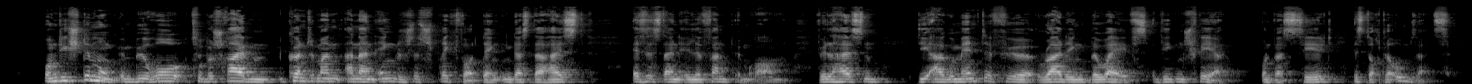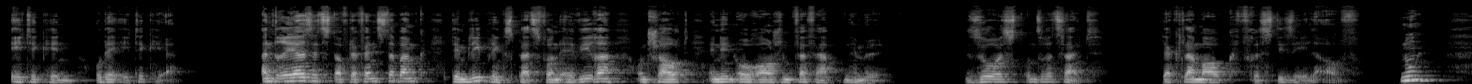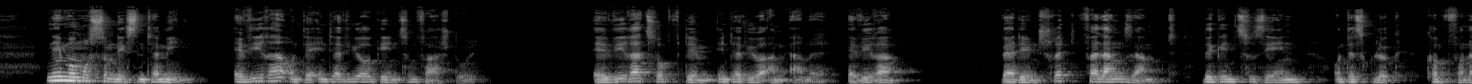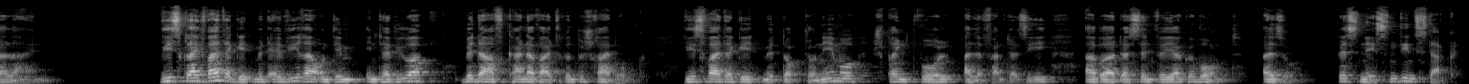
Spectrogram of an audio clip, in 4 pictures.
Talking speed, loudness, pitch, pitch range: 140 wpm, -26 LUFS, 115 Hz, 110-130 Hz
